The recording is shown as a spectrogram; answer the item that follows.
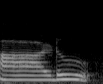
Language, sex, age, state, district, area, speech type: Telugu, female, 30-45, Andhra Pradesh, Kakinada, rural, read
